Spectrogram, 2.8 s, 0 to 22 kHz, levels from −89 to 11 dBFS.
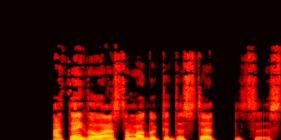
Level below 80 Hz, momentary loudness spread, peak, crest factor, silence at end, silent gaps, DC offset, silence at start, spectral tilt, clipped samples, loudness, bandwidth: -68 dBFS; 15 LU; -8 dBFS; 18 dB; 0 s; 2.19-2.23 s; under 0.1%; 0.55 s; -4.5 dB/octave; under 0.1%; -24 LUFS; 15 kHz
